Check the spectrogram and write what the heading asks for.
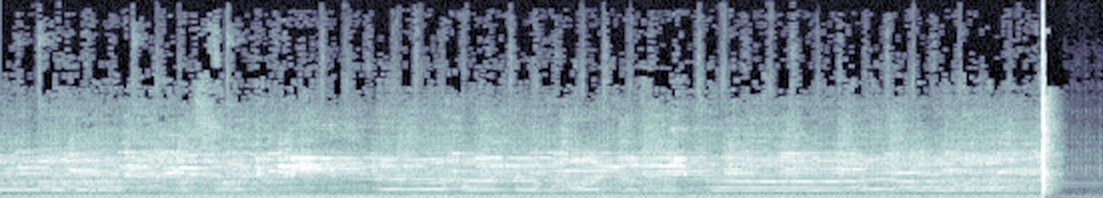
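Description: A recorded pop song playing, a sung melody with held, wavering notes over a steady backing, then stopped suddenly with a click near the end.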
